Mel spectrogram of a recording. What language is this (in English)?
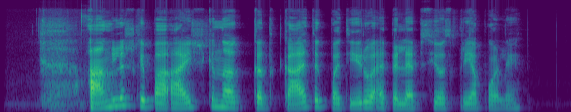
Lithuanian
